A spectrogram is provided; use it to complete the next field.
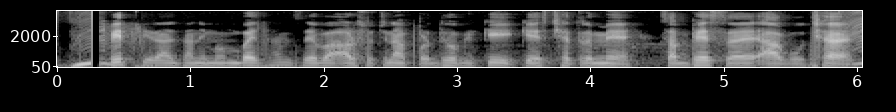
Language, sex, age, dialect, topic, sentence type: Maithili, male, 18-24, Angika, banking, statement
